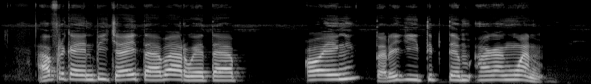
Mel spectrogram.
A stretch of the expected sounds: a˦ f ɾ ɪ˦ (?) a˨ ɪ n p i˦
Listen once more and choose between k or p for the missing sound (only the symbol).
k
